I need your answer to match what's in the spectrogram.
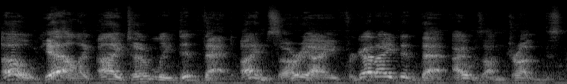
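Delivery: exaggerated California bro accent. Mimicking a man whose accent made you laugh, in a stereotypical california bro accent.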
